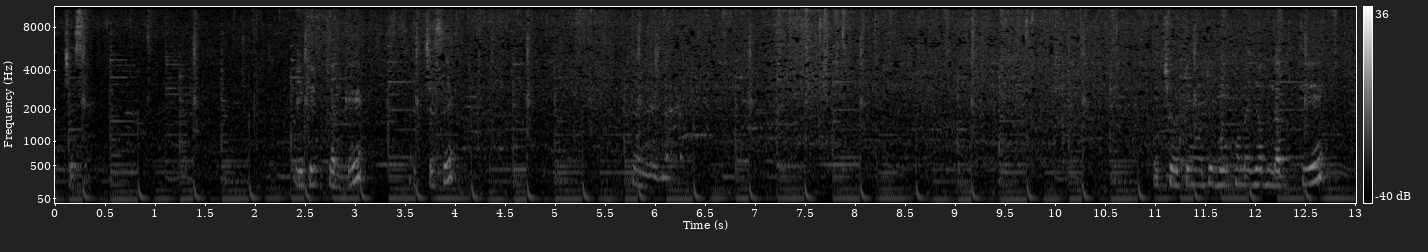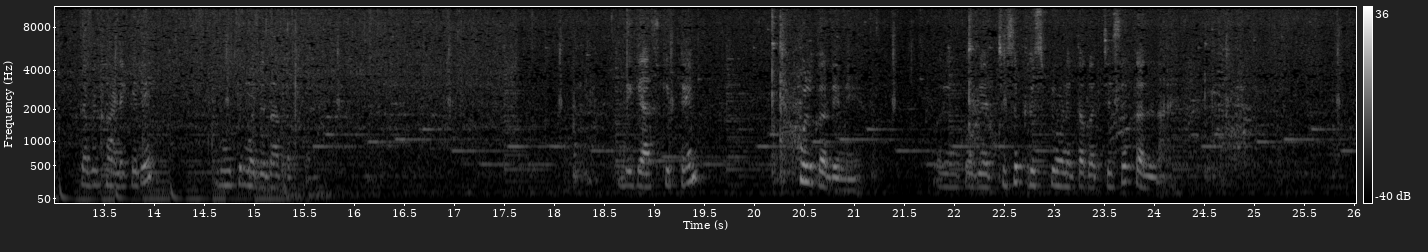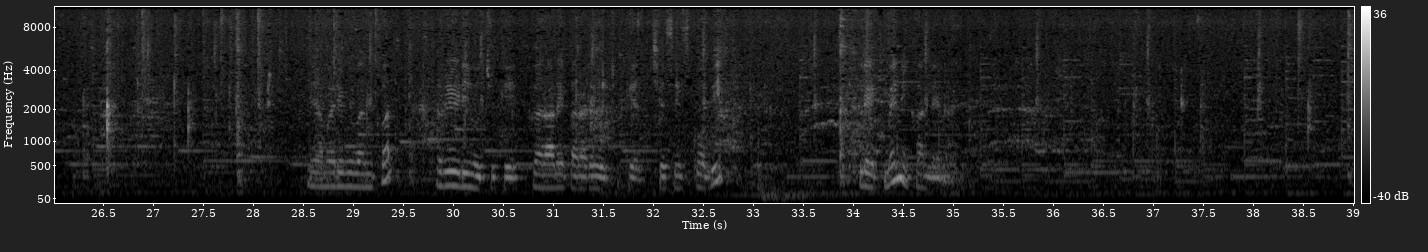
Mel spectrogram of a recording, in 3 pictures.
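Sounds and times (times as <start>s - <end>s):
background music with beat: 0.0s - 18.6s, 25.0s - 26.2s, 33.0s - 39.0s
food sizzling in hot oil: 0.0s - 39.0s.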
